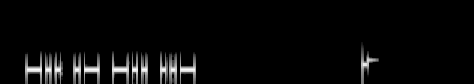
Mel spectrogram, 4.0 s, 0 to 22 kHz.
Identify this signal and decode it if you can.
Morse code, heard as a keyed tone, about 30 wpm, 700 Hz. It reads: DADU
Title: All Cut Numbers - 4-Digit 30wpm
